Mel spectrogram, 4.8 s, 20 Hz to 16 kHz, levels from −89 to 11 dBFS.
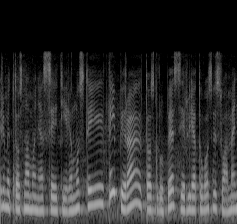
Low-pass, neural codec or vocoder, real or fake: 7.2 kHz; codec, 16 kHz, 8 kbps, FunCodec, trained on Chinese and English, 25 frames a second; fake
